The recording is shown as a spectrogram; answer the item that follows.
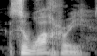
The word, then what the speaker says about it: Zawahiri: Zawahiri. – Zawahiri.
